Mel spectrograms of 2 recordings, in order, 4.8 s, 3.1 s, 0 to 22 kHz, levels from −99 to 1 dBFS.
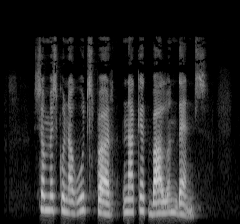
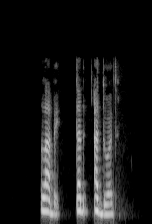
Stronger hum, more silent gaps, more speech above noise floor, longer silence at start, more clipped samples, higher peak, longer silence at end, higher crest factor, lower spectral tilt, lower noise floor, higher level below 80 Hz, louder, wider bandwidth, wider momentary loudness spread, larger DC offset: neither; neither; second, 46 dB vs over 68 dB; about the same, 0.7 s vs 0.8 s; neither; second, -10 dBFS vs -4 dBFS; about the same, 0.75 s vs 0.8 s; about the same, 20 dB vs 22 dB; second, -5 dB/octave vs -7.5 dB/octave; second, -74 dBFS vs under -90 dBFS; second, -84 dBFS vs -72 dBFS; second, -28 LUFS vs -23 LUFS; first, 11.5 kHz vs 7.6 kHz; first, 17 LU vs 12 LU; neither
